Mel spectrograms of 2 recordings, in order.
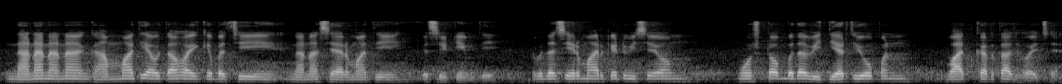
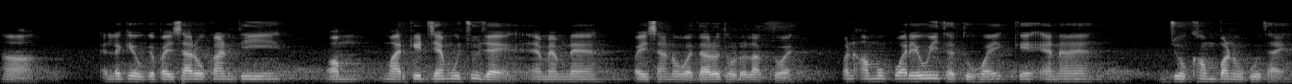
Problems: background sounds at intervals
